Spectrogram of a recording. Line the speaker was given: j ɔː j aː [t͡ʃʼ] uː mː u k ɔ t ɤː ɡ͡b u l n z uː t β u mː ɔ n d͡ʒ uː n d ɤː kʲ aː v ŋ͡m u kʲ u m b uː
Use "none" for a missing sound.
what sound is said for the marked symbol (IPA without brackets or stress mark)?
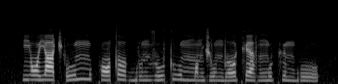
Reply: t͡ʃʼ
